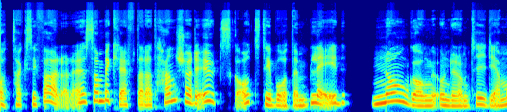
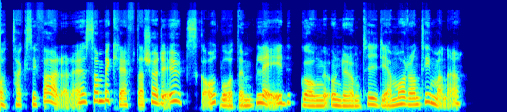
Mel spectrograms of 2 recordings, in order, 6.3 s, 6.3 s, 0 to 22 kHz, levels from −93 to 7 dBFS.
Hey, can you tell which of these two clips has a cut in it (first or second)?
second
